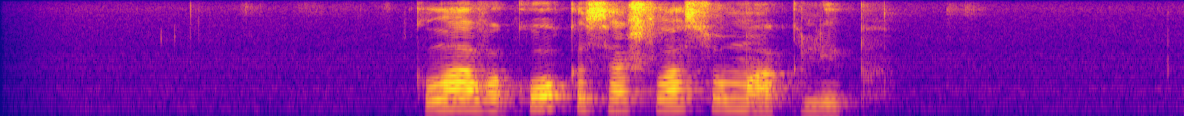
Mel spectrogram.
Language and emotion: Russian, neutral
